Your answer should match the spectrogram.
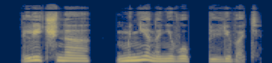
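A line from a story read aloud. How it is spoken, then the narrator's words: Through gritted teeth. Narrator (Russian): ответил сквозь зубы Дмитрий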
